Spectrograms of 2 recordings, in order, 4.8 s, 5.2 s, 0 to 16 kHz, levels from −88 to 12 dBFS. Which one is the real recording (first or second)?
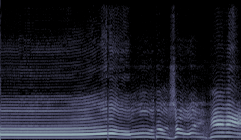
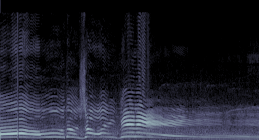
second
